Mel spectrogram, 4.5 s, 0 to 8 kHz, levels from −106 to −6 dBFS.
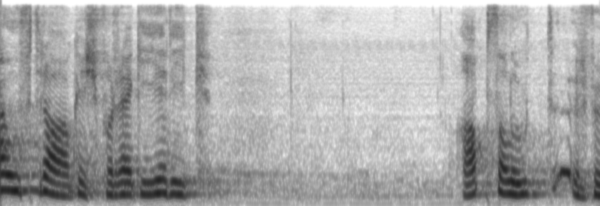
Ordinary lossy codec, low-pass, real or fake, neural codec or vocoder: none; 7.2 kHz; fake; vocoder, 44.1 kHz, 80 mel bands, Vocos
